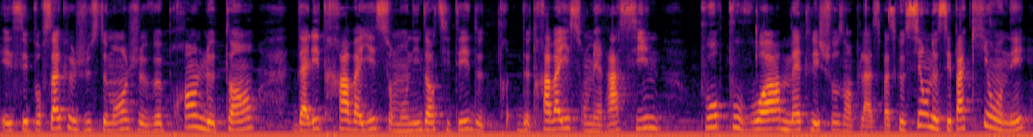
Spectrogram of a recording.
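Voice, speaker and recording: A woman talks through her thoughts in an earnest, reflective way, often pausing to search for words. Her voice sits at a middle pitch, and faint music plays in the background. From Paris suburbs, France. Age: 30s. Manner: earnest and reflective, frequent hesitations. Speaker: guest, association founder. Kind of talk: podcast interview, personal reflection.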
